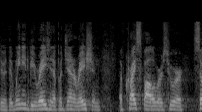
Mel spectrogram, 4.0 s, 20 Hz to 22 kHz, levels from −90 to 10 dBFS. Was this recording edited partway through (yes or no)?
no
